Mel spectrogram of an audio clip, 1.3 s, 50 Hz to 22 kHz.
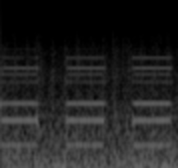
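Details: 2004 Chevrolet Corvette C5 Z06, 160,000 miles, at auction yard, runs poorly with suspect coolant reservoir: clear mid-pitched chime pulsing about twice a second over engine hum, check-coolant-level warning. Low coolant warning chime.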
